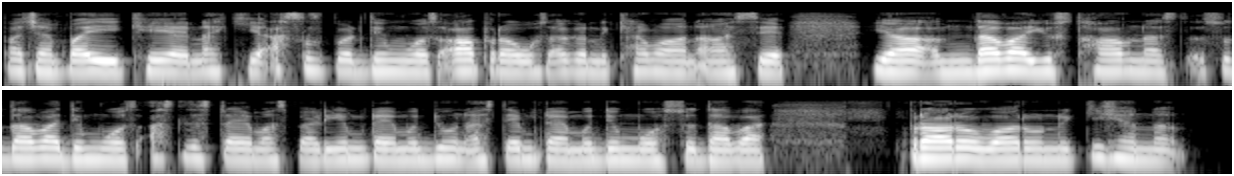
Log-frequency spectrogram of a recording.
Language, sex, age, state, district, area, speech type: Kashmiri, female, 18-30, Jammu and Kashmir, Baramulla, rural, spontaneous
